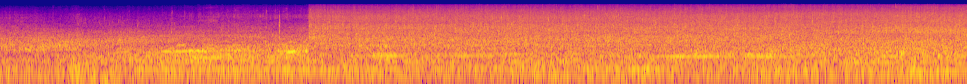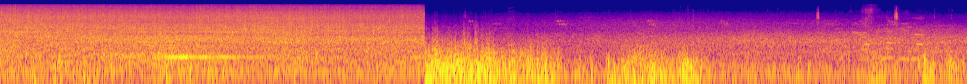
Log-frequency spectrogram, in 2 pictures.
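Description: Shallow water running over rocks close by: a loud, steady rushing hiss that starts suddenly about four seconds in. Near the end it cuts off abruptly, giving way to lower, uneven rumbling.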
